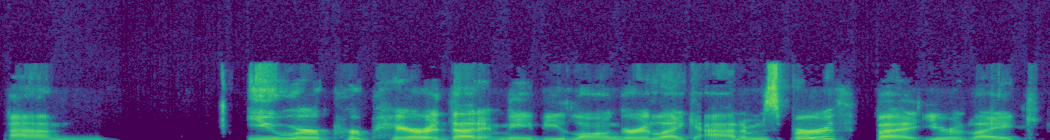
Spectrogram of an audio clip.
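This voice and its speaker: A woman with a lowish, gravelly voice hosts an interview, affirming her guest and recapping what she heard. The recording is dry and close, with no room sound. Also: steady tone, a little slow, no room sound. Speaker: podcast host. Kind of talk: podcast interview.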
